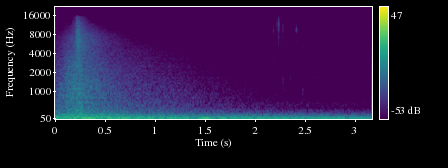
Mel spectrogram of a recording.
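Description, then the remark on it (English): A single loud transition whoosh sweeps in with a bright, airy burst and then trails off into a deep, rumbling low-end tail, with a couple of faint high ticks near the end. “Transition again. So do it again. Let's talk a little bit. We needed the transition”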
